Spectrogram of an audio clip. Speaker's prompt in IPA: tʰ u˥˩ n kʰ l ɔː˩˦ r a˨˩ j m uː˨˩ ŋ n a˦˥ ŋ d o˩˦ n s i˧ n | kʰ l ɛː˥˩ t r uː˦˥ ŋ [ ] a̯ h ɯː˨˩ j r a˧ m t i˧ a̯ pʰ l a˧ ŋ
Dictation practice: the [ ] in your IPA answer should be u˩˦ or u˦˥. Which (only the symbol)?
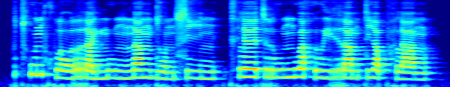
u˦˥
